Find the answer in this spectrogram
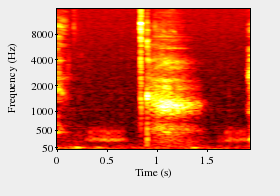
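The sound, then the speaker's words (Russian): A cat purring on someone's lap, nuzzled against the microphone, a soft, steady low rumble with a rhythmic pulse, interrupted by a brief rustling burst partway through. “А вы слышите, как она мурчит?”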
